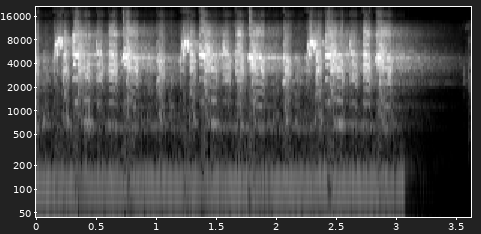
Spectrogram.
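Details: Normal adult zebra finch song: quick strings of buzzy, nasal notes mixed with thin squeaky tones, the same short phrase repeated about three times, over a steady low hum.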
